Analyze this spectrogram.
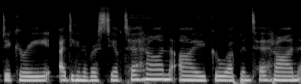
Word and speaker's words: Tehran: Yeah, I'm from Tehran and I grew up in Tehran as well.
